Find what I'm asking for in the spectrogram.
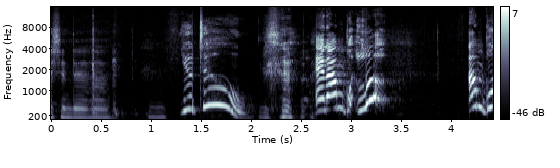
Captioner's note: chuckles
